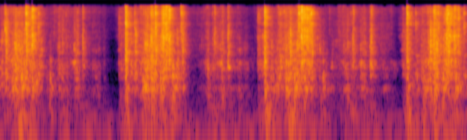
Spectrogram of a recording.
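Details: Old lawnmower engine, governor spring found stretched, being pull-started; three quick pull-cord strokes about a second apart, each a free whirring spin with no binding — engine turns over freely.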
